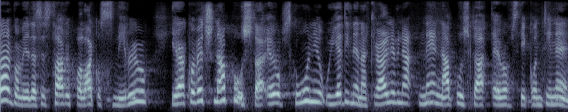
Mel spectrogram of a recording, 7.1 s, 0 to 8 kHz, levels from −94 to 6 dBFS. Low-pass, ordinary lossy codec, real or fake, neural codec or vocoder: none; none; fake; codec, 16 kHz, 2 kbps, X-Codec, HuBERT features, trained on balanced general audio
